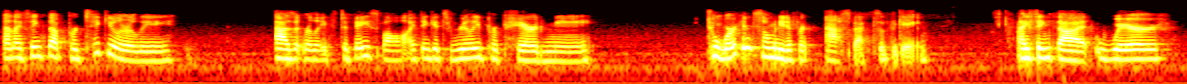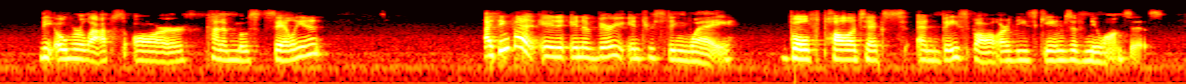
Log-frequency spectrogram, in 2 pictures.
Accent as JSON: {"language": "English", "town": "Staten Island", "region": "New York", "country": "United States", "tie": "born or raised there", "said": "I grew up in Staten Island, New York. So technically part of New York City."}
